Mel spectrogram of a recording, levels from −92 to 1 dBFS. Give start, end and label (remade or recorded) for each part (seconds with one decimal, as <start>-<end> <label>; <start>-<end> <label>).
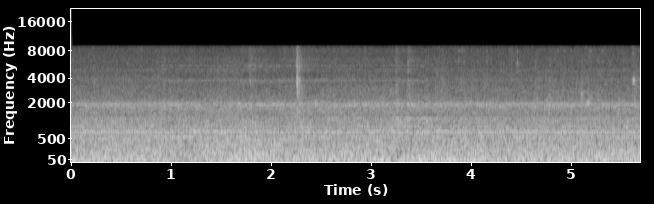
0.0-0.9 recorded; 0.9-3.6 remade; 3.6-5.7 recorded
